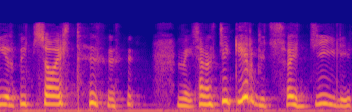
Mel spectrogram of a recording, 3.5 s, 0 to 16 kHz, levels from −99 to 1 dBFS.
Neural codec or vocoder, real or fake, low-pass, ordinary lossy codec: codec, 16 kHz, 4 kbps, X-Codec, WavLM features, trained on Multilingual LibriSpeech; fake; 7.2 kHz; none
